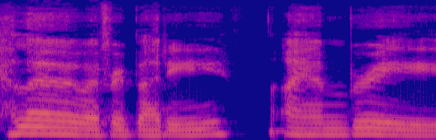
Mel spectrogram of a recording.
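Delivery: dull, boring professional presenter voice. Speaker showing how they'd greet a workshop as a professional: put-on professional teacher voice. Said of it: "notice how my voice changes".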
